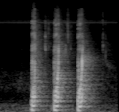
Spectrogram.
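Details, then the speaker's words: Three short, abrupt, identical vocal bursts in quick succession from a woman with a tic disorder; the tic picked up a sound she had just imitated and kept repeating it; a repetitive vocal tic. "me imitating it that's all natural tech right now um and see that was i i imitated it the first upper [Music] and then my tick picked up on it and started repeating itself"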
